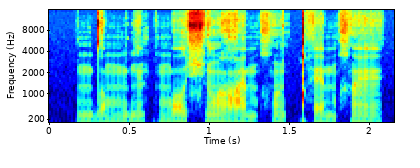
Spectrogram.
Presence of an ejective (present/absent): absent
